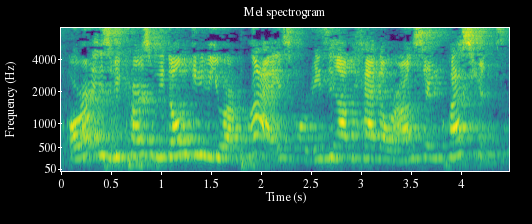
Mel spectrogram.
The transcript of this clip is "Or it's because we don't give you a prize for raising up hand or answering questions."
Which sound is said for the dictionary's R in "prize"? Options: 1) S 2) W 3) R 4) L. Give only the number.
4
